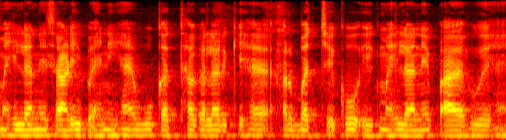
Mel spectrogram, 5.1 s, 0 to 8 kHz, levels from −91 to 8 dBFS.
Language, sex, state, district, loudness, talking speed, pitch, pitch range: Hindi, male, Chhattisgarh, Raipur, -21 LUFS, 225 wpm, 115 Hz, 110-115 Hz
